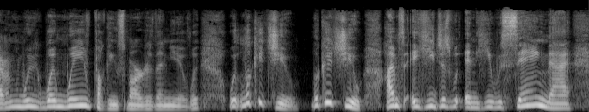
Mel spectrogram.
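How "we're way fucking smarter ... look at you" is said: put-on muttering under breath, lower and quieter. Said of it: "out loud, but under his breath".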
